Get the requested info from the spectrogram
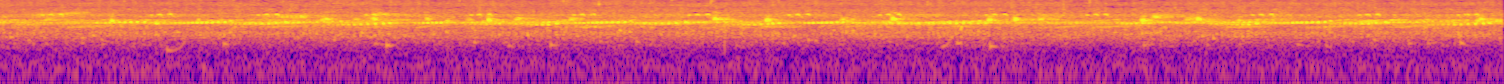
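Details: Many frogs calling together at a lake: an unbroken, shrill, buzzing chorus with quick chirps popping out above it every second or so.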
